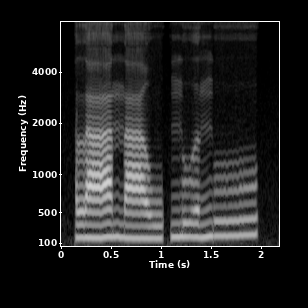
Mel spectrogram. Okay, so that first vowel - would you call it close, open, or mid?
open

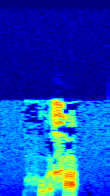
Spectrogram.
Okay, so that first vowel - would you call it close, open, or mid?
close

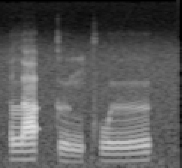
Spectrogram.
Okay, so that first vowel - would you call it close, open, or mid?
open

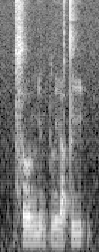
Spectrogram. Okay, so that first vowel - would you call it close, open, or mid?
mid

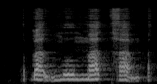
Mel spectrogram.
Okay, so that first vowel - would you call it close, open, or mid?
open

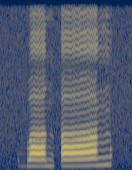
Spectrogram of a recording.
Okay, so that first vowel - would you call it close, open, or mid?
open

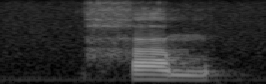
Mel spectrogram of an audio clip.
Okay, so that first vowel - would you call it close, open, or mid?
open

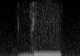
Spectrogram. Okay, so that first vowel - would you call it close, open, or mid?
close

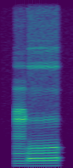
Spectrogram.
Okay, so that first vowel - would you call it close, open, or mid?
mid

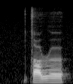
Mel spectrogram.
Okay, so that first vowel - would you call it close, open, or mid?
open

